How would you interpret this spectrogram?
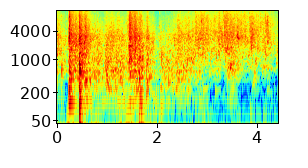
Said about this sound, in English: Thousands of miles away, a man pulls water out of a deep well in the mountains of Mongolia's Gobi Desert region.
